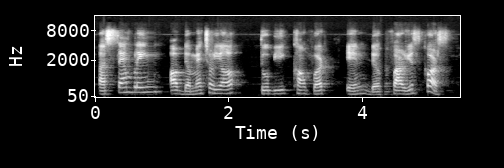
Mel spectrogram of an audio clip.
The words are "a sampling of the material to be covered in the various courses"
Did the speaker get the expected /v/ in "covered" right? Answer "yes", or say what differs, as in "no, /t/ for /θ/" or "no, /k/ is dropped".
no, /f/ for /v/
